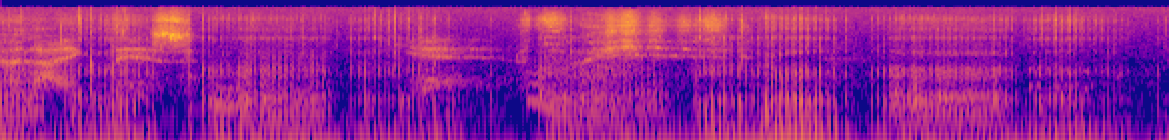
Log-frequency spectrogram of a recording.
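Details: Pet cat purring contentedly during a calming session, a deep rhythmic rumble beneath frequent gentle whispering and rustles.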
